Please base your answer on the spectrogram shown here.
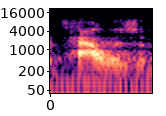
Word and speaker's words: Taoism: Taoism, or Taoism as we now pronounce it, in fact, encourages us to embrace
